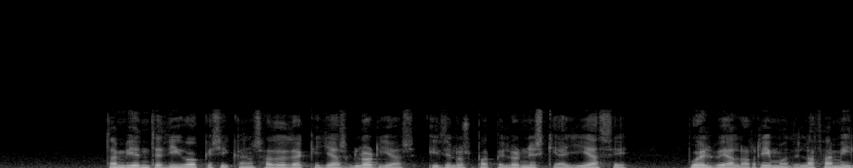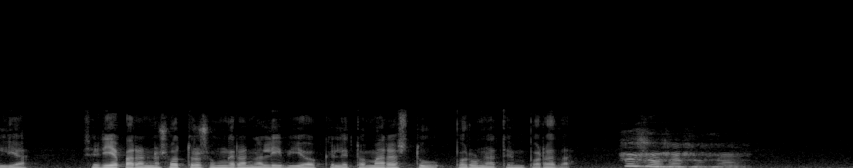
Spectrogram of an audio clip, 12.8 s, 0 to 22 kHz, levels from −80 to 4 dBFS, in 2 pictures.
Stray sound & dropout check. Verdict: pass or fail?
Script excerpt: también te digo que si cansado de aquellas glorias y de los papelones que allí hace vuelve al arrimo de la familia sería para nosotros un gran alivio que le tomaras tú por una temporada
fail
